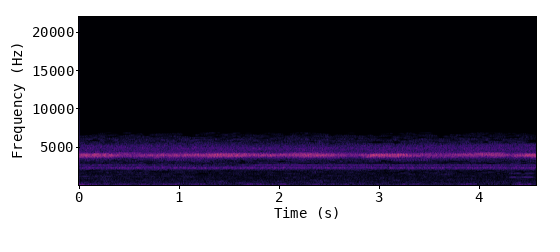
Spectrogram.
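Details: Crickets in a nature recording for sleep and relaxation, their massed chirping merging into one steady, shrill, high ringing tone with a fainter lower band beneath, continuous and unbroken for the whole stretch, with no other sounds.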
